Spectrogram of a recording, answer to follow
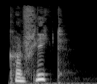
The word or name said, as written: konflikt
